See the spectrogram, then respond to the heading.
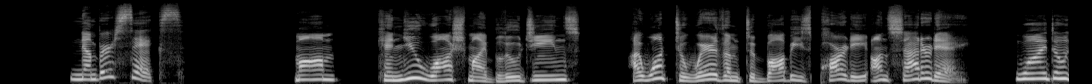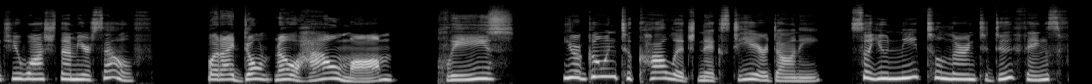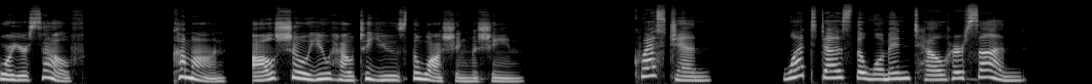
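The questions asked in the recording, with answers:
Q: What does the woman tell her son?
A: He should learn to wash his jeans himself; she'll show him how to use the washing machine.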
